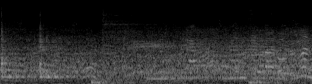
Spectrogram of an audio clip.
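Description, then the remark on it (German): The Berlin Philharmonie concert hall, its lower tiers fully occupied by schoolchildren aged 6 to 13, filled with the steady, cheerful babble of many children's voices chattering at once, a dense, reverberant crowd murmur with no single voice standing out. “So klingt die Berliner Philharmonie, wenn die unteren Ränge komplett von Schülern eingenommen werden.”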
